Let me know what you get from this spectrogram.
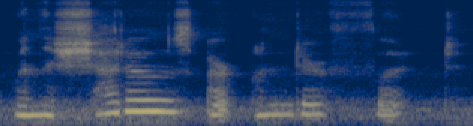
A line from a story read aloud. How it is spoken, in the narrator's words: she murmured to herself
